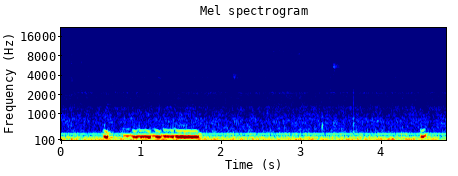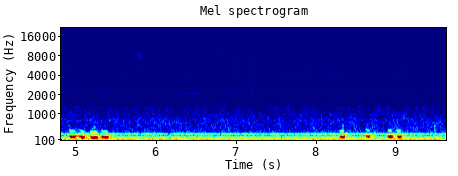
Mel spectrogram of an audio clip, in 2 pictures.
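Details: Female blue Somali cat, spayed, snoring while asleep at home, captured on an iPhone 12 Pro Max; a drawn-out low snore, then shorter soft rasping breaths a few seconds apart, under a steady indoor hum.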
